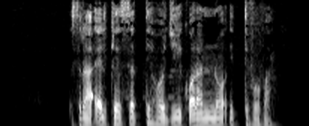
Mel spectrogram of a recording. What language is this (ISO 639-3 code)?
orm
